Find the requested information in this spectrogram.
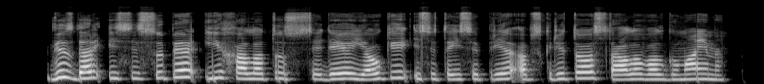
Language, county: Lithuanian, Klaipėda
